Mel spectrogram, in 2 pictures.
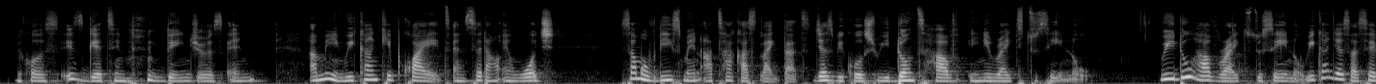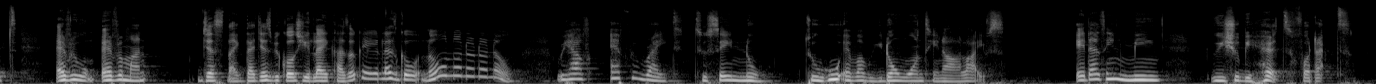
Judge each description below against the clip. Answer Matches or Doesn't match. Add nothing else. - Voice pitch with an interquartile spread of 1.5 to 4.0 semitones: Doesn't match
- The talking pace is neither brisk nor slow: Matches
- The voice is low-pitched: Doesn't match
